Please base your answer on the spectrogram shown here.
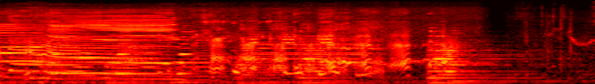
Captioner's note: laughter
